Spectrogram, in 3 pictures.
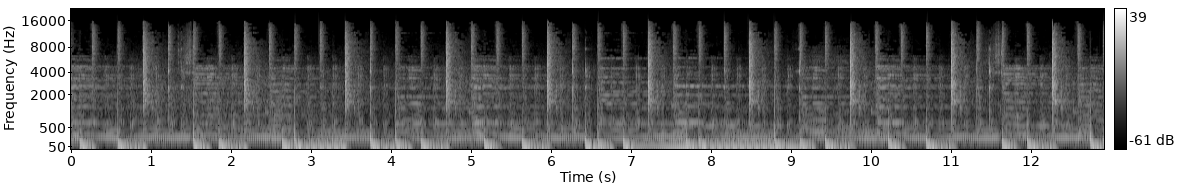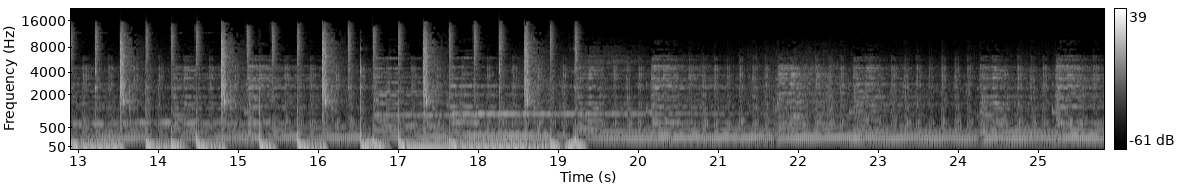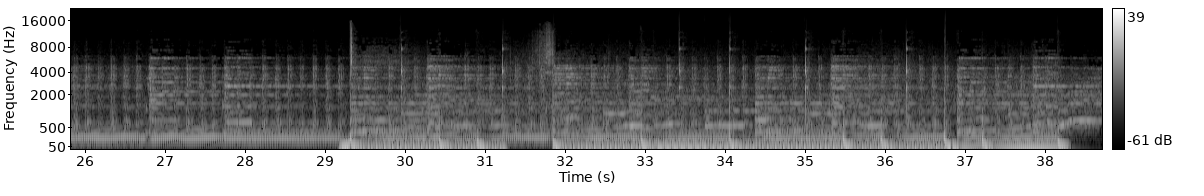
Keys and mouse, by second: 11.8-13.1 typing, 15.6 double click, 20.7 double click, 28.9 ctrl+click, 30.2 shift+double click, 34.2-36.7 typing, 38.0 alt+click.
